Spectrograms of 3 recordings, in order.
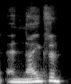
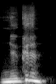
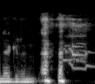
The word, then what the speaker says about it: Nygren: Where's the U comfy in Nygren? It might be Nygren, it might be Nygren. It certainly isn't Nugren. Well, Nygren, he gets the equaliser, John Nygren.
